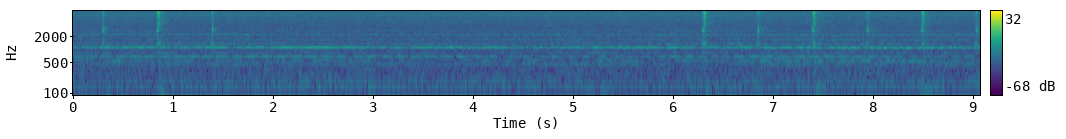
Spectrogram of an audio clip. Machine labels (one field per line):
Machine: valve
